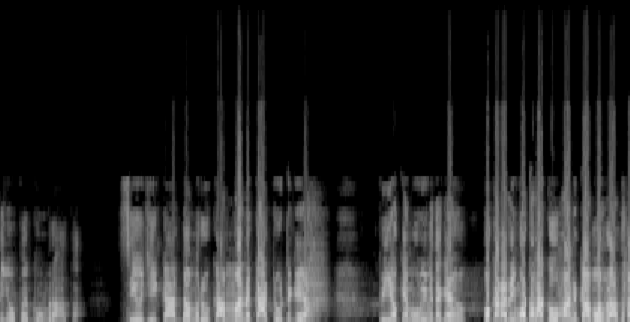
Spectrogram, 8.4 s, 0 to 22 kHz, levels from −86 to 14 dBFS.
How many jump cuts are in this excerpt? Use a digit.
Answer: 0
